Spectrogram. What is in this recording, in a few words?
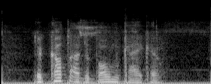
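"de kat uit de boom kijken", Dutch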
